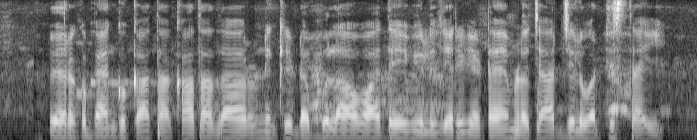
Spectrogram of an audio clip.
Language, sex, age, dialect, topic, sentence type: Telugu, male, 18-24, Southern, banking, question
